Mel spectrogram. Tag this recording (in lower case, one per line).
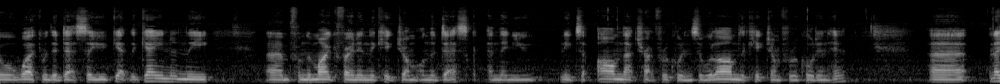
speech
